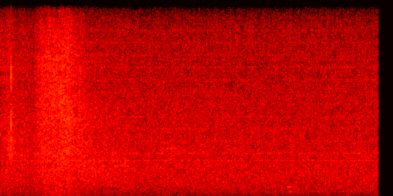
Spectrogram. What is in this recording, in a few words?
evp "uh"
